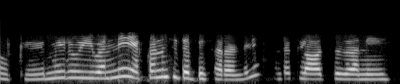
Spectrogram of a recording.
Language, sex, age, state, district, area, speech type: Telugu, female, 18-30, Andhra Pradesh, Sri Satya Sai, urban, conversation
